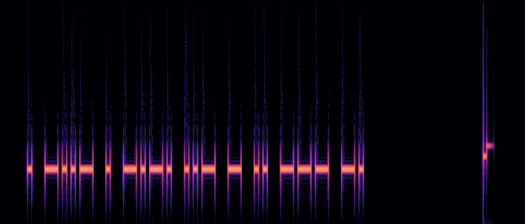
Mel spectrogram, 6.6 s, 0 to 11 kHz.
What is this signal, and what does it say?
Morse code, heard as a keyed tone, about 21 wpm, 700 Hz. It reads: EXECUTION
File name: 9 Letter Words - First 3 Letters Given - 22wpm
